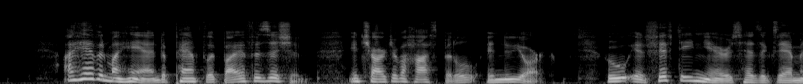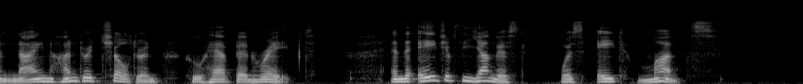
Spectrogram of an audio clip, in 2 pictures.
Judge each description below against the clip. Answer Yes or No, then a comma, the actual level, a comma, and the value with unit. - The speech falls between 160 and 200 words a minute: No, average, 150 wpm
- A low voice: Yes, low, 125 Hz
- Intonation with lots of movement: Yes, wide, 5.9 semitones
